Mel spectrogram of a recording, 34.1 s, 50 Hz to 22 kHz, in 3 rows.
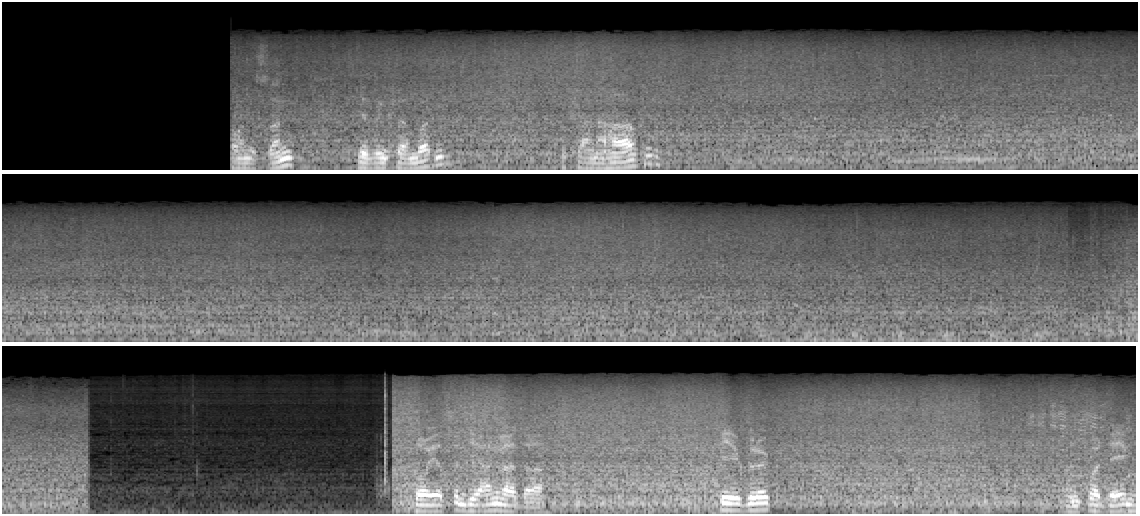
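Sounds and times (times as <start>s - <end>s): sea surf: 2.3s - 23.6s, 26.6s - 34.0s
wind: 2.3s - 34.0s.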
